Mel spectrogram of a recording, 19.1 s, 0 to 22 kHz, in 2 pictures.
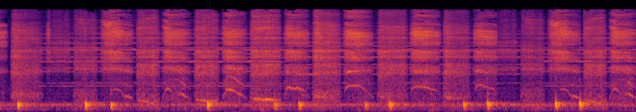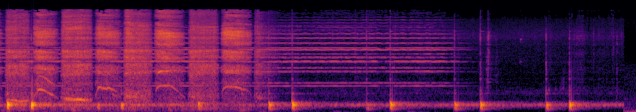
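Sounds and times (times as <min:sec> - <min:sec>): woman wheezing gasps: 0:00.0 - 0:13.7
low regular thumps: 0:00.0 - 0:14.4.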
